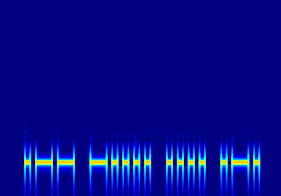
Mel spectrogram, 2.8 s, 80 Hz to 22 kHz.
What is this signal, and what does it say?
Morse code, heard as a keyed tone, about 22 wpm, 700 Hz. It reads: W6HR
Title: USA Call Signs - 4 Characters - Repeated 3x - 22wpm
